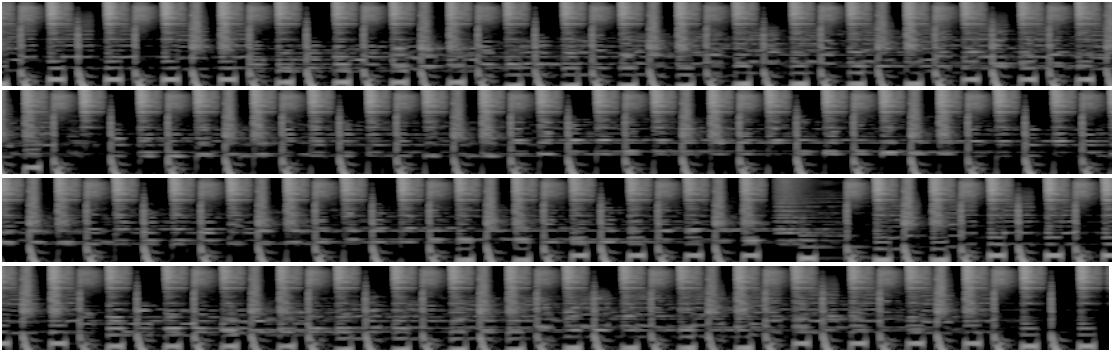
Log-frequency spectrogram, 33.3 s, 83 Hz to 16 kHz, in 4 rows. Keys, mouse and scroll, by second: 0.6-1.8 drag, 3.0-4.2 drag, 5.4 click, 7.3 click, 8.2 click, 8.8 click, 10.1 click, 10.9 click, 11.4 right click, 12.4-13.3 drag, 14.3-15.3 drag, 17.4 click, 18.5 click, 19.4 click, 21.4 click, 22.0 right click, 23.0 click, 26.7 click, 30.7-33.2 drag.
